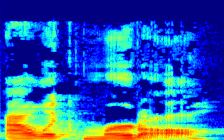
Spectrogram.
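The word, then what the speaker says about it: Alex Murdaugh: it Alec or Alex well so it's spelled Alex but when you hear him talk and um when he pronounced his name in court and some of the footage he says Alec murdaugh because the girl um Paul's girlfriend in the documentary kept calling him Alec like a-l-e-c but the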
